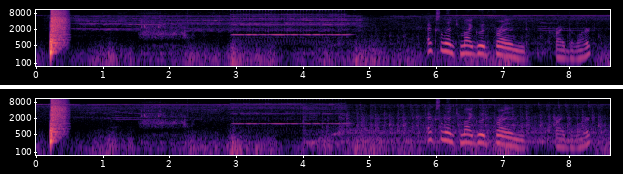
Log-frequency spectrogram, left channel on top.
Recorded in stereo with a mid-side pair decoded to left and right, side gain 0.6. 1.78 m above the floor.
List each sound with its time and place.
0.2 s a snare drum: 20° left
1.5 s a running tap: 10° left
2.9 s a phone ringing: 30° left
5.9 s a woman speaking: 5° left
